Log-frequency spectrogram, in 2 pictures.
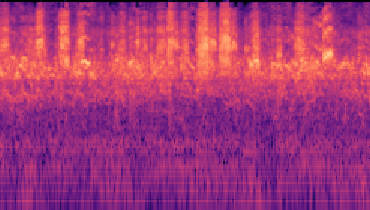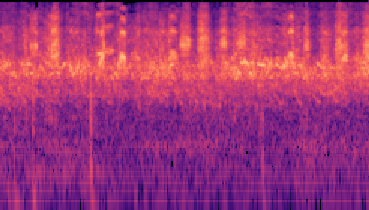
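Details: Aviary flock of happy budgies chattering constantly: many overlapping sharp chirps and buzzy twitters form an unbroken, bright chorus throughout.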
